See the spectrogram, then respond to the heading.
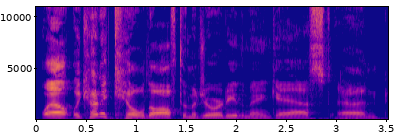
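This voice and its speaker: A man's voice: medium pitch, fairly quick, darkish tone, smooth. A man hosting a podcast, chatting casually and enthusiastically about films. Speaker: podcast host. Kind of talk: casual film discussion.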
